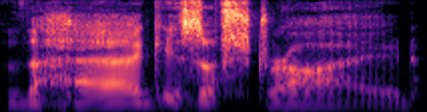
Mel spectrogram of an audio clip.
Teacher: The beats fall on the syllables hag and stride, which, of course, are the meaning-bearing sounds of the line.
